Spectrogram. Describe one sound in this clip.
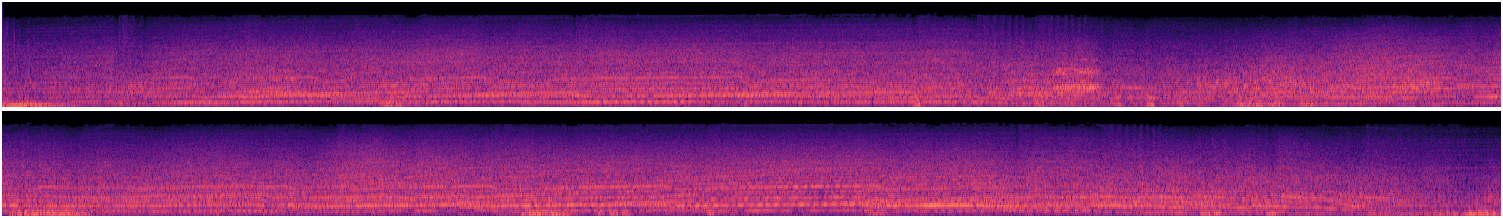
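A racing video game's prototype race car engine screams at full throttle, shifting up through the gears.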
